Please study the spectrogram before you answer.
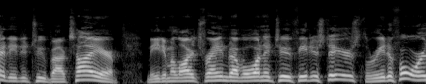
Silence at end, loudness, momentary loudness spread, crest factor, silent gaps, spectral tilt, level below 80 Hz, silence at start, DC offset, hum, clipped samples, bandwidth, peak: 0 s; -19 LUFS; 6 LU; 14 dB; none; -6.5 dB/octave; -62 dBFS; 0 s; under 0.1%; none; under 0.1%; 14 kHz; -4 dBFS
